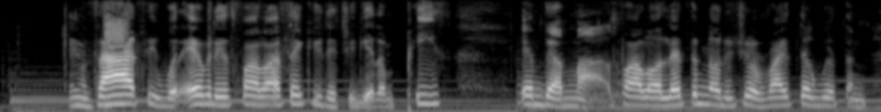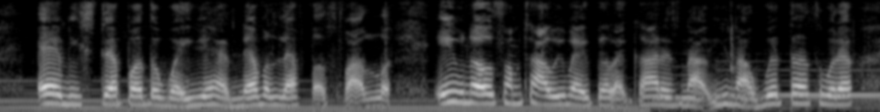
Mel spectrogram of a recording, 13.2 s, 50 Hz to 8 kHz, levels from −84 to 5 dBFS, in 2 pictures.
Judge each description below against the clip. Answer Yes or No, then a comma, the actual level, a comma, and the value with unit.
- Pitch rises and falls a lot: No, average, 3.0 semitones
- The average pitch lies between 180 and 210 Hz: Yes, medium, 185 Hz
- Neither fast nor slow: No, fast, 240 wpm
